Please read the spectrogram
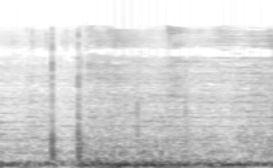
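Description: Aerial fireworks going off: a continuous low rumble of shell bursts, with two sharp cracks about half a second in, over show music.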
